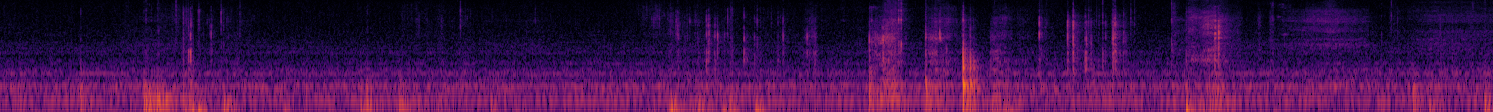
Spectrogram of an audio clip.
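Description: A wood-handled carving tool scratches and gouges the hollowed face of a solid green bar of soap. Soft, dry scraping is broken by scattered crisp, crumbly crunches, with brighter bursts clustered toward the middle and end. Each scrape stops short, with almost no ring.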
